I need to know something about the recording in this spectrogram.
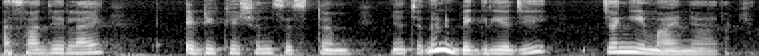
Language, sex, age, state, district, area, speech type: Sindhi, female, 45-60, Maharashtra, Thane, urban, spontaneous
